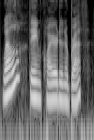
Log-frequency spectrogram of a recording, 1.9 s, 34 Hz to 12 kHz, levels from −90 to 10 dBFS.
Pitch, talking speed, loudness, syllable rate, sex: 220 Hz, 190 wpm, -15 LUFS, 5.2 syllables/s, female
